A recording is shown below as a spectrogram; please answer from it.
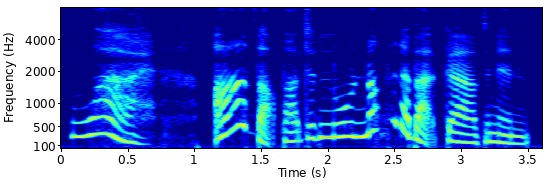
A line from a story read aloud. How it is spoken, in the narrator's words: he exclaimed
